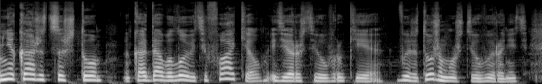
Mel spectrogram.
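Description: Music plays in the background while a woman speaks at a fairly quick pace. Her pitch is fairly low with ordinary variation, and the sound is dry and close with no echo. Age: old. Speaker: journalist and business trainer. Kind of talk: interview.

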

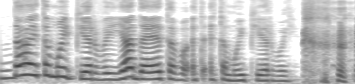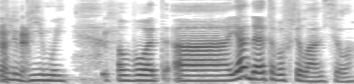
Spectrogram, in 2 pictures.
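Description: A woman with an ordinary speaking voice and medium pitch talks at a fairly slow pace, her intonation lively. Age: 20s. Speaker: visual novel scriptwriter. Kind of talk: casual podcast interview.

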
